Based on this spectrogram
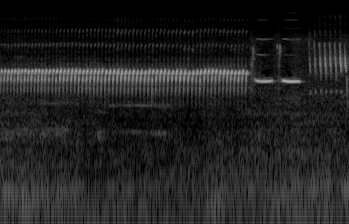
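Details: Canary singing for training: a long, even, rattling trill held for over two seconds, then two short clear whistles and a rapid buzzy burst, with faint low background hiss.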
